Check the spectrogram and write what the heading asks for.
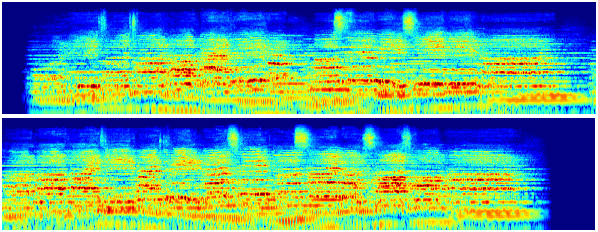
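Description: Choral music: a choir singing. It starts just after the beginning, dips briefly about halfway, and cuts off about a second before the end.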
